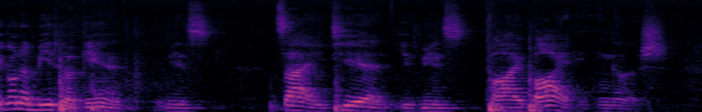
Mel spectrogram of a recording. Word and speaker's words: 再见: It's 再见. It means we're gonna meet again. It means 再见.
